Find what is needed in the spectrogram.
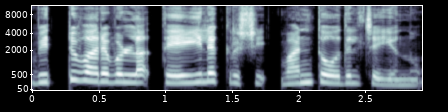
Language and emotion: Malayalam, neutral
